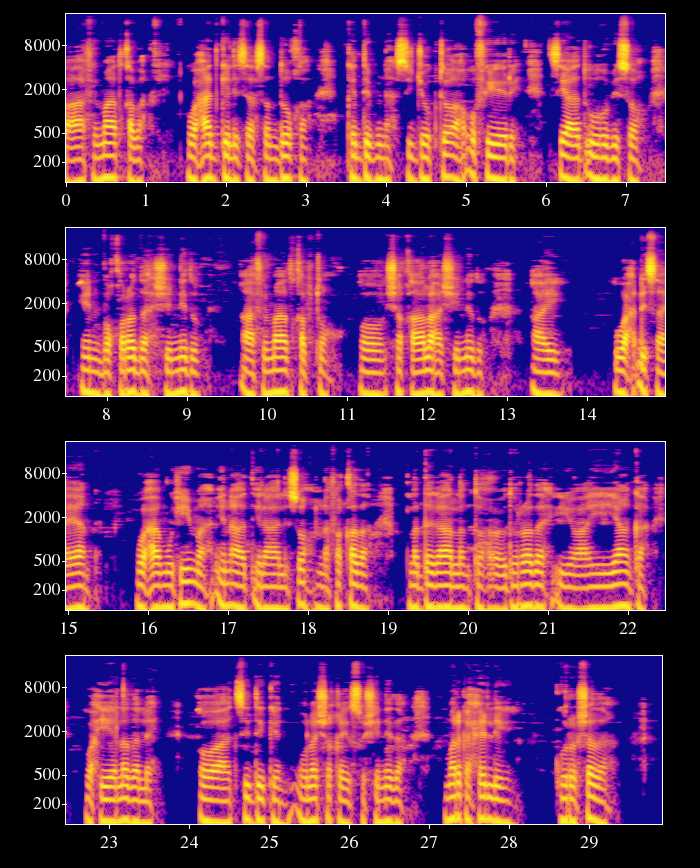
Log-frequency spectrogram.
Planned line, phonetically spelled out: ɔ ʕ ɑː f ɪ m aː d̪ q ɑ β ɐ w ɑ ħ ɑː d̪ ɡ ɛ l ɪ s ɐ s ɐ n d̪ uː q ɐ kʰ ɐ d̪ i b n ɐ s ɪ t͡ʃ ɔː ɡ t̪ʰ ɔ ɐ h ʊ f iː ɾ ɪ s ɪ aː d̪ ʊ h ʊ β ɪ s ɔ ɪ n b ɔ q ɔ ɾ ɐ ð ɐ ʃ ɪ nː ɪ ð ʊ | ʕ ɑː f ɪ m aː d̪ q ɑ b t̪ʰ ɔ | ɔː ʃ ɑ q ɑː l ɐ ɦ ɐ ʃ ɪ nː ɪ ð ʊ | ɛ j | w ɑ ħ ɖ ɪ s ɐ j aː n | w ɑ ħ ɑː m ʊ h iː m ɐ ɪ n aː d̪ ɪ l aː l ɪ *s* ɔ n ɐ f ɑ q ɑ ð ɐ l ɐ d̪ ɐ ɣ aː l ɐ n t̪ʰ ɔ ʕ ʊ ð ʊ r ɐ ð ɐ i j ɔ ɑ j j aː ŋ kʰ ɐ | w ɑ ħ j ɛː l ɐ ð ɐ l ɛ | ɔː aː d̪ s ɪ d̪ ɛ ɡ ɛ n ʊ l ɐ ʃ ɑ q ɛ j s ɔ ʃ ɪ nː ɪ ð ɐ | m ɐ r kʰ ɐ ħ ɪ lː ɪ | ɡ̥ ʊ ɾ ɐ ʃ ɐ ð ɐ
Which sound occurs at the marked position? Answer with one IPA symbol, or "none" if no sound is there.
s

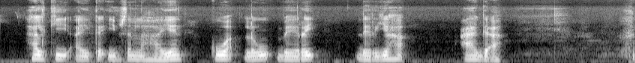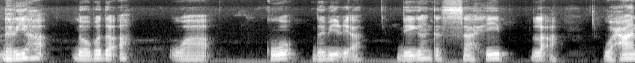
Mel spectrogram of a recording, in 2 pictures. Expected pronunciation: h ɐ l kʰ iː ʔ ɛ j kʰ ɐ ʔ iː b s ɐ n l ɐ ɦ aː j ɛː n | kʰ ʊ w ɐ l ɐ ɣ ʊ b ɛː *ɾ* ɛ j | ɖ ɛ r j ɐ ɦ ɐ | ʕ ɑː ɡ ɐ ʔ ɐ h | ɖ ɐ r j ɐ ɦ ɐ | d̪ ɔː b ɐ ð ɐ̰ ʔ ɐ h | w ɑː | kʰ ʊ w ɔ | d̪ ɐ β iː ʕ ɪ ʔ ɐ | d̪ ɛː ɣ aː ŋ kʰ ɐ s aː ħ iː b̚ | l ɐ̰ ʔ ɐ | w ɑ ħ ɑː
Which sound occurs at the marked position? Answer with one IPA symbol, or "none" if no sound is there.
ɾ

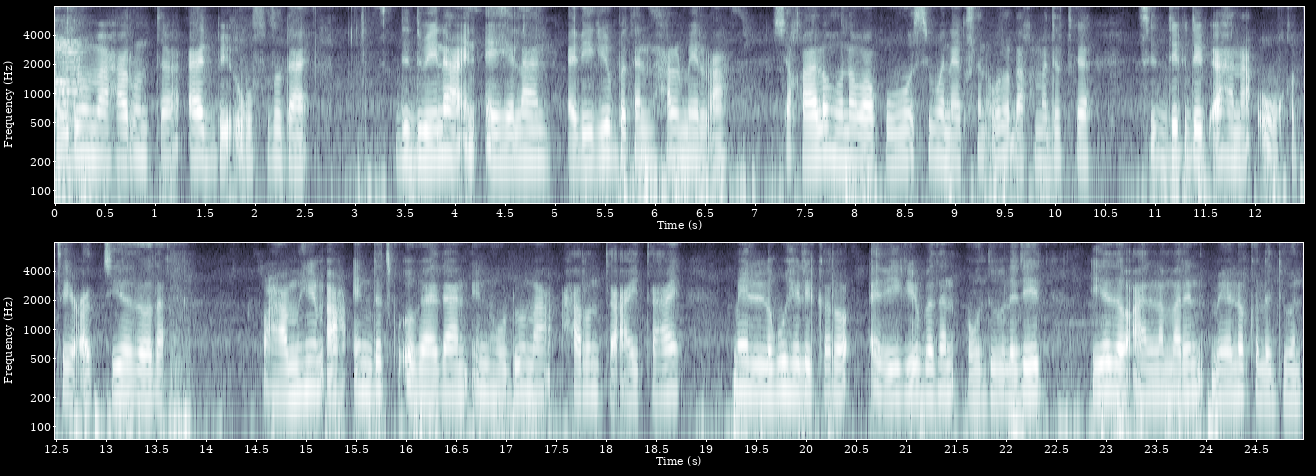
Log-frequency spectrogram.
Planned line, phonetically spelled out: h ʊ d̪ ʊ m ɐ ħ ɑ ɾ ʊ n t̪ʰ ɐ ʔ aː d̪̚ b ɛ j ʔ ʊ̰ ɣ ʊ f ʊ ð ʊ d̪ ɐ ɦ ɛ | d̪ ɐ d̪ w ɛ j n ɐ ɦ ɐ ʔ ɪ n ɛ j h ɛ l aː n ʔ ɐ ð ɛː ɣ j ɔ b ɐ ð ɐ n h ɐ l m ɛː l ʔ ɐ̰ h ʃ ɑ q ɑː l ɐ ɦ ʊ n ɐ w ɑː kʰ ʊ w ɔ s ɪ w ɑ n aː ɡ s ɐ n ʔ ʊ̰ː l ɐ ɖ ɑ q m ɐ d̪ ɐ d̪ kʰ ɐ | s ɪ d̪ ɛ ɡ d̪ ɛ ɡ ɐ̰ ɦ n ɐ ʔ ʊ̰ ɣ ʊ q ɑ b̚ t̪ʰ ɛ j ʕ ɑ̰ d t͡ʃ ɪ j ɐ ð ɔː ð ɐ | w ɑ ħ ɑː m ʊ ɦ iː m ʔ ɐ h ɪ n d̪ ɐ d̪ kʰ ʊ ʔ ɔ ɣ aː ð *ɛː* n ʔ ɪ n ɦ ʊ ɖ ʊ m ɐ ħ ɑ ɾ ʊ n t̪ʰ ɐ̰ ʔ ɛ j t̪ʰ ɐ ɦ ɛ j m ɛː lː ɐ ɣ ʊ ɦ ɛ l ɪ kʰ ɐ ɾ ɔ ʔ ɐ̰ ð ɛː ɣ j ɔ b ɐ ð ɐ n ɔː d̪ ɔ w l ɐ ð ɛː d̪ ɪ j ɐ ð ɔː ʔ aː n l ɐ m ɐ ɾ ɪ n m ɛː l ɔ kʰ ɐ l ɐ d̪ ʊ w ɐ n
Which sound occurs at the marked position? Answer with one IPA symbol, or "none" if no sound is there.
aː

